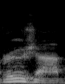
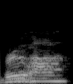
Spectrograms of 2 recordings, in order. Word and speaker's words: bruja: it was actually because we used to call it Bruja, but I think it's probably pronounced Bruha. Yeah. Yeah. Yeah. Yeah. Because it be more like uh like a Spanish kind of sound. Yeah. The J sound.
